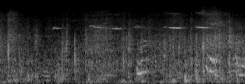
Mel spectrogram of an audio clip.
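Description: Six-week-old Bernese mountain dog puppies vocalising and scuffling as they play-fight, with a short whine about one and a half seconds in and a few faint, short high squeaks.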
